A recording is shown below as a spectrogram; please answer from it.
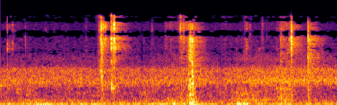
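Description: A thin blade scores crossing lines into the top of a small, solid red bar of soap that lies on a patterned cloth, held by fingertips, with other soap bars lined up nearby. Over a low, steady background hiss, the blade makes a series of short, crisp, bright scratching scrapes, each fading almost at once.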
